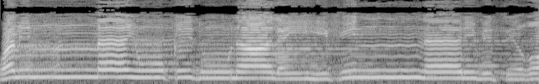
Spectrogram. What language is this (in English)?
Arabic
